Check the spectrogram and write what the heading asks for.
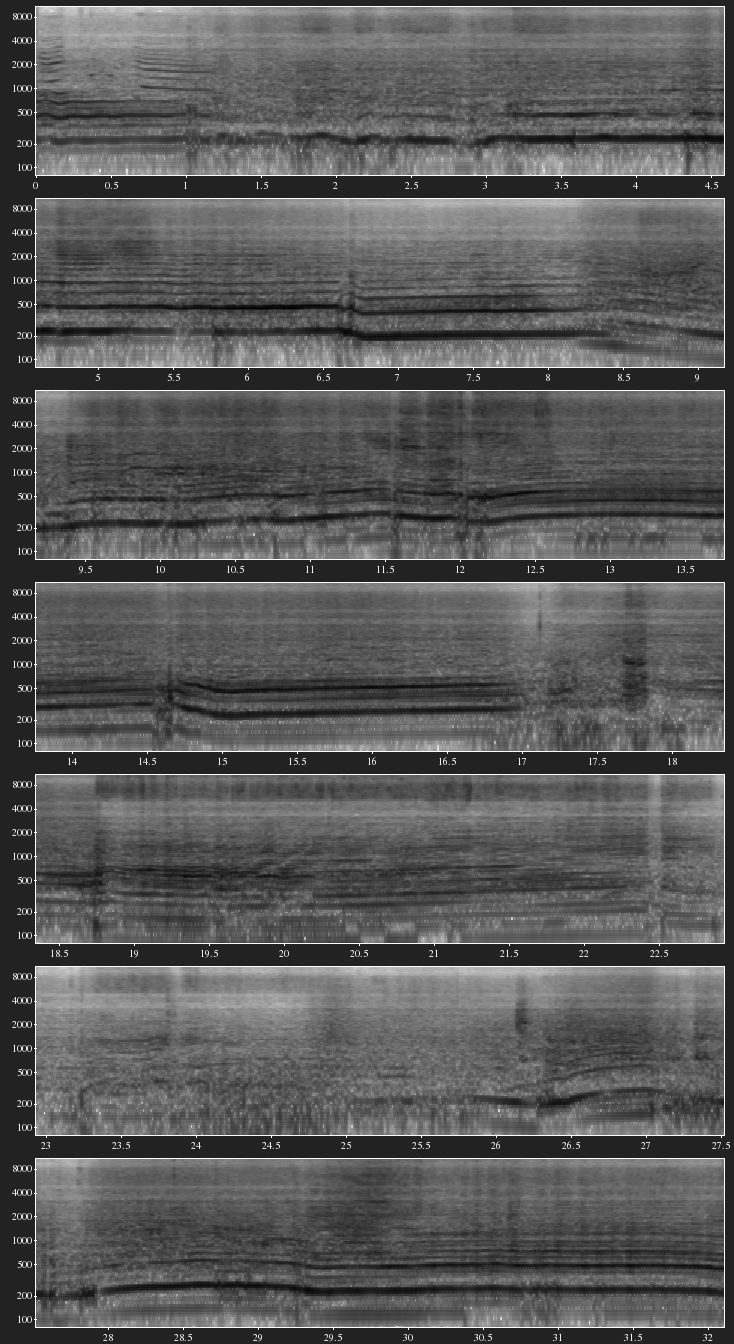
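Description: Hillclimb racing cars' engines revving hard, several cars in turn, the pitch climbing and dropping sharply again and again through gear changes and braking for the bends.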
